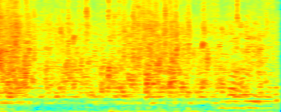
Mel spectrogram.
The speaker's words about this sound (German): Jetzt wird die Maische für den neuen Brand in die Brennblase gefüllt.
